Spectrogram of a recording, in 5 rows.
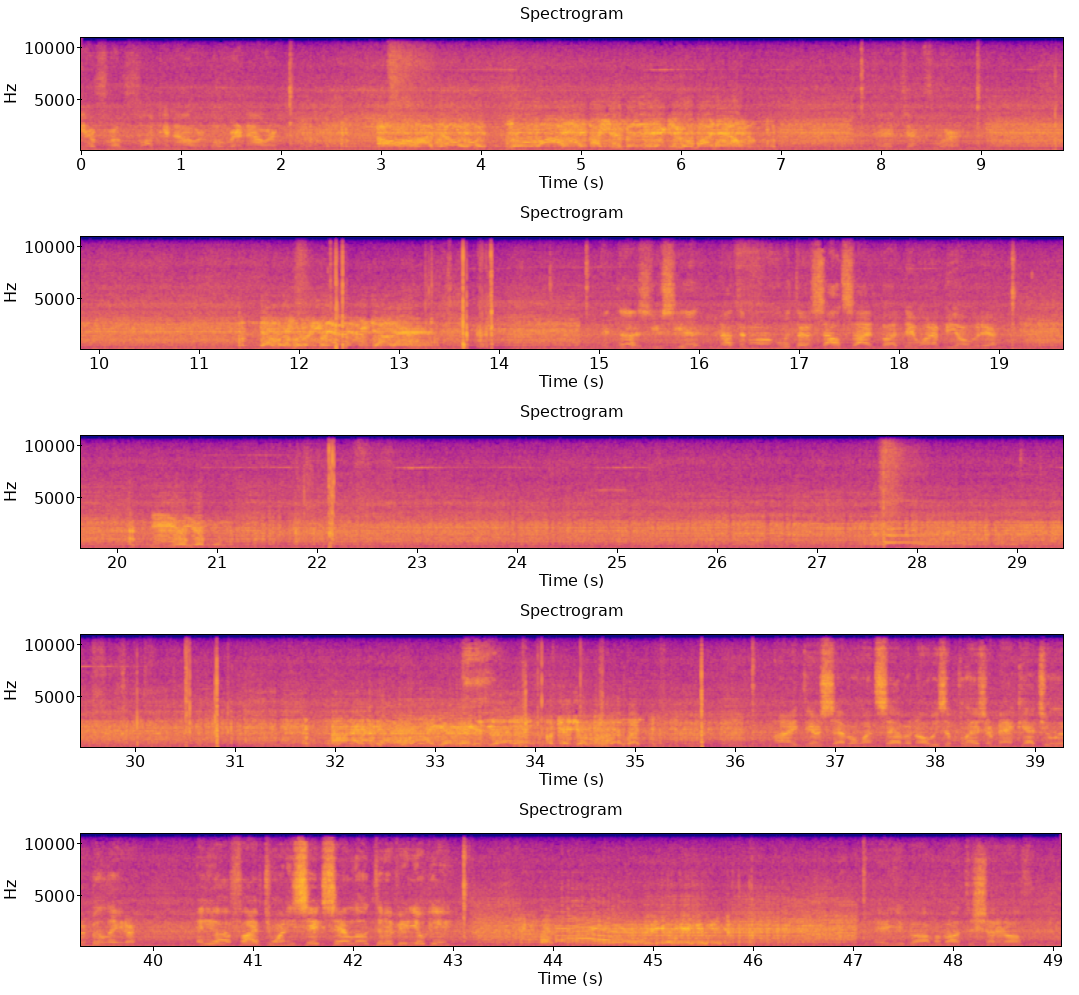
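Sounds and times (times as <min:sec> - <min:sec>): vehicle cab rumble and hiss: 0:00.0 - 0:49.0
sharp knock: 0:27.6 - 0:28.0.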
